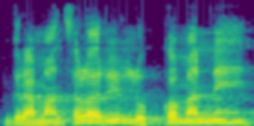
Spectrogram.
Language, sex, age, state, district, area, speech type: Odia, female, 60+, Odisha, Nayagarh, rural, spontaneous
